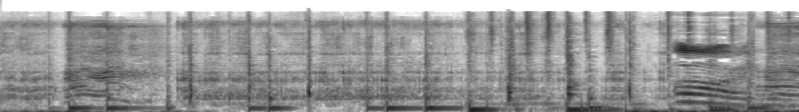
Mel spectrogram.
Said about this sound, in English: Polar bear, polar bear, what do you hear? Well, I hear a lion roaring in my ear.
